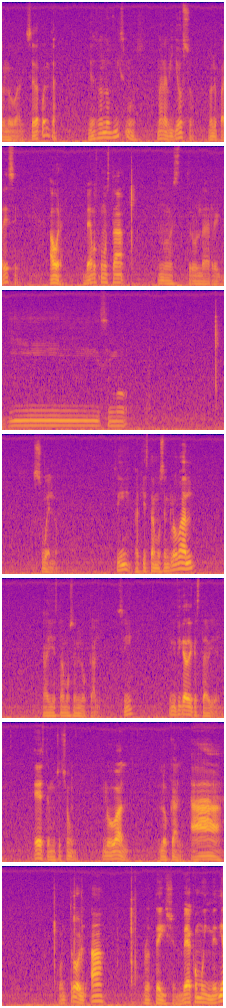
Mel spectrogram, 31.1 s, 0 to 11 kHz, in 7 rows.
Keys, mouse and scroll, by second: 0.1 click, 2.6 right click, 6.2-6.6 scroll down 1, 7.7-8.7 shift+middle drag, 8.9 shift+middle click, 10.0 shift+middle click, 10.9 shift+middle click, 13.0-13.3 scroll down 2, 13.8 shift+middle click, 17.4 click, 18.3 click, 20.2 click, 21.2 click, 22.7 right click, 24.1 click, 25.3 click, 28.6 ctrl+a, 29.8 Return.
